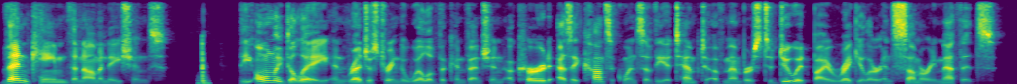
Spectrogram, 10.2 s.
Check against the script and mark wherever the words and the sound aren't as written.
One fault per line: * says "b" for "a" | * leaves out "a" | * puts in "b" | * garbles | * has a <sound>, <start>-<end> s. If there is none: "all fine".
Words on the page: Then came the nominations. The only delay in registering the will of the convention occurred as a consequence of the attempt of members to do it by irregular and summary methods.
* has a cough, 2.0-2.1 s
* says "regular" for "irregular"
